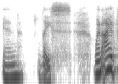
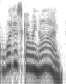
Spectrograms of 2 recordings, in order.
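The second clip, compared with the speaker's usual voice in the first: baffled; 6 semitones higher, slower than usual. Retold or imitated. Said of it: "And I'm like".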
